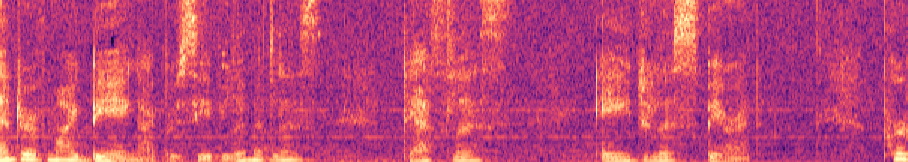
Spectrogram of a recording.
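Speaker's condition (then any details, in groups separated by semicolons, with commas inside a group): No condition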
